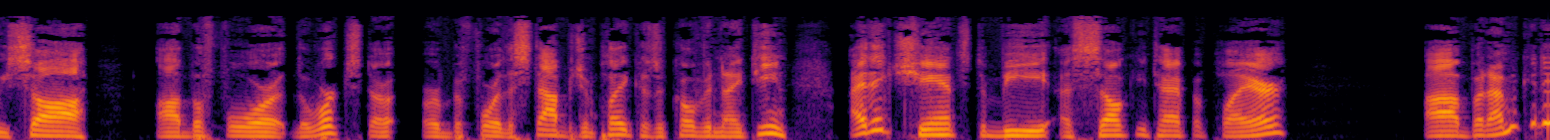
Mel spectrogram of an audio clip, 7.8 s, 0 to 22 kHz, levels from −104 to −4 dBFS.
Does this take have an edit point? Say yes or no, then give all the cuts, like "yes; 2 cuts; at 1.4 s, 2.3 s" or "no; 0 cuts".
yes; 1 cut; at 4.4 s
